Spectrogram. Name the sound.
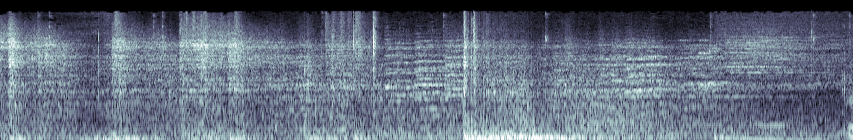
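naval guns firing in the video game World of Warships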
